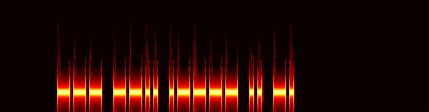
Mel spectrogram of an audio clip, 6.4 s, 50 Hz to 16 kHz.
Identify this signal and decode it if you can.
Morse code, heard as a keyed tone, about 20 wpm, 700 Hz. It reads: OZ1IN
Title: DXCC-100 Call Signs - 5 Characters - 20wpm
